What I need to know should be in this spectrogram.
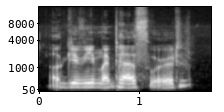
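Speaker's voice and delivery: wimpy, high, wussy pushover voice. Imitating Brian handing over his password: wussy Brian voice. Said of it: "Is that what men in Milwaukee sound like?".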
